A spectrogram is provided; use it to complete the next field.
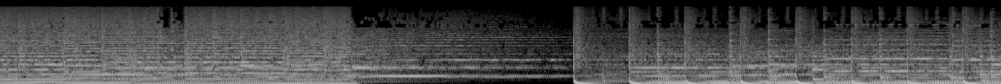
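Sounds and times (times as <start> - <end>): deep bass drop with beat: 5.8 - 10.0.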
